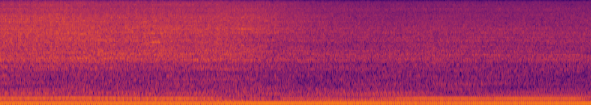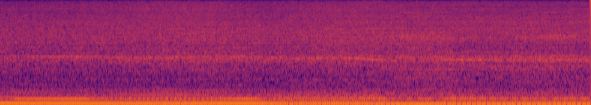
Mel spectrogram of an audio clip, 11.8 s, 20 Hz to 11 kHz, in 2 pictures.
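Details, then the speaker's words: K20-powered Honda Integra DC2 racecar after fuel system fix and priming with no leaks: catches, revs briefly, settles into a smooth idle that steadies over seconds, no misfire; oil pressure, oil and coolant readings all normal; healthy start. "cool that worked perfectly uh on the laptop screen I was just looking at all the vital signs so oil pressure oil temperature cooling pressure that sort of thing everything was where it needs to be so pretty happy with that"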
